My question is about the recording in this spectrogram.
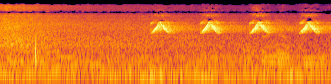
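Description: A series of four identical high, quick chirps, each rising and falling in pitch, evenly spaced about two-thirds of a second apart and starting about two seconds in, over faint background noise.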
